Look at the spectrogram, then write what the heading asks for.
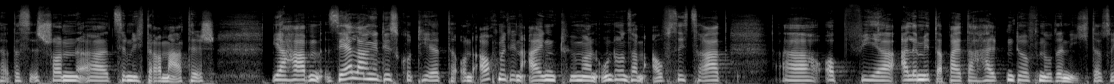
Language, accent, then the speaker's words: German; Tegernsee, Bavaria, Germany; äh, na, ich bin in den Bergen groß geworden am Tegernsee.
